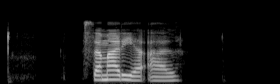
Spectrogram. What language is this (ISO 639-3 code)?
hun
